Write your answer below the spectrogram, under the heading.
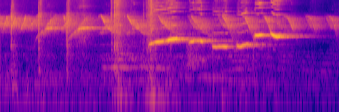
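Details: Fighting song in gereja style by a greater green leafbird, intended to provoke contest birds. High falling notes repeat quickly while loud rising-and-falling slurred whistles cut through, followed by more descending high sweeps.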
